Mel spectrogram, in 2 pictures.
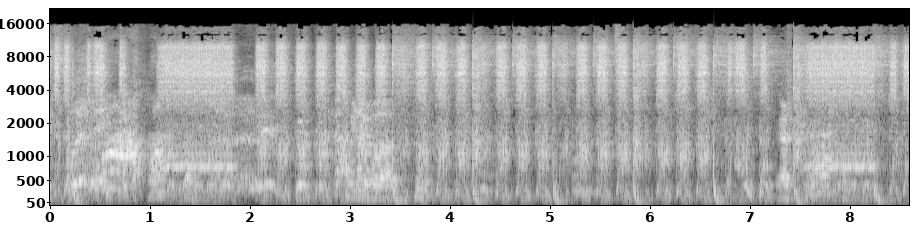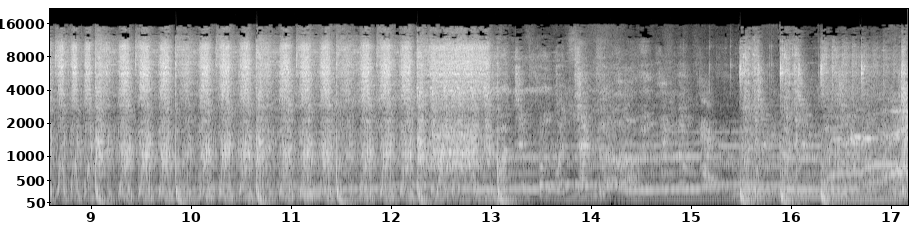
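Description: Background electronic music with a fast, steady beat; the high, crisp part of the beat drops out about thirteen seconds in and the music thins.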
